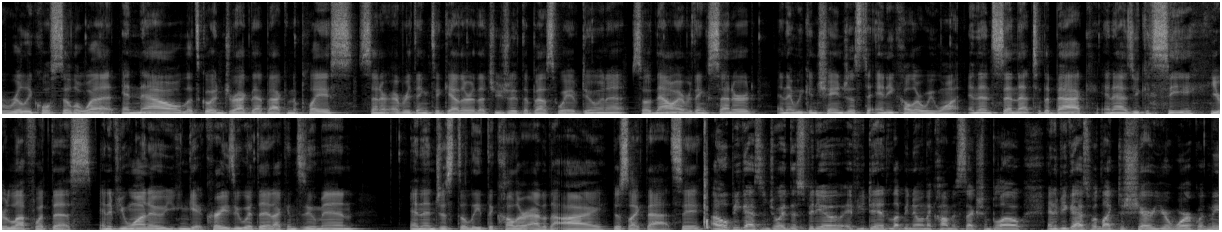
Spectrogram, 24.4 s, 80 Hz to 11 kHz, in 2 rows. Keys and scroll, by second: 2.4 space, 3.0 space, 6.3 space, 6.8 space, 7.7 space, 9.6 super+[, 11.2 space, 12.6 super+z, 18.5 space.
